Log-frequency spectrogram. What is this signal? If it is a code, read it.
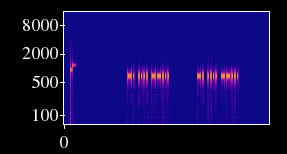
Morse code, heard as a keyed tone, about 47 wpm, 700 Hz. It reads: NH7 NH7
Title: USA Call Sign Prefixes - Repeated 2x - 45wpm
